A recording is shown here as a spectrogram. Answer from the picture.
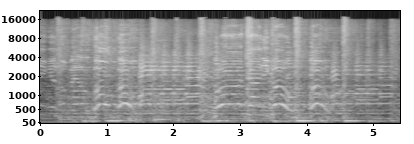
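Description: An upbeat rock and roll song, the one rock track on the Voyager spacecraft record, plays loud and full, with a driving bassline, steady drums and cymbals, and bending lead guitar or vocal lines over the top.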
